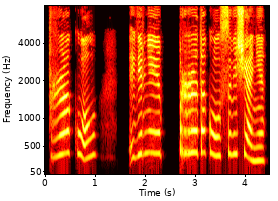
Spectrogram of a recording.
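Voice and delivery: put-on high, stumbling girlish voice; stammering secretary. Flustered secretary answers the rector, high and stammering. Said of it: "заикаясь, ответила Лулу".

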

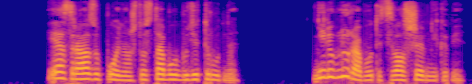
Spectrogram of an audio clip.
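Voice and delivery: ordinary delivery, nothing marked

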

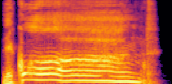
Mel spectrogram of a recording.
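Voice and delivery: hoarse cry through an earpiece; wheezing over headset. Acted. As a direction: croak it out over a bad radio. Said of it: "захрипел наушник".

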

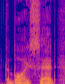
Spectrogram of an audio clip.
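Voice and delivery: ordinary delivery

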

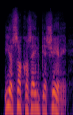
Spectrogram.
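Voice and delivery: high, loud youthful outburst; eager exclamation. A narrator's reading. Dorian breaks in on the lord about pleasure, exclaiming high and loud. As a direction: burst in with full conviction. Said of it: "esclamò Dorian Gray".

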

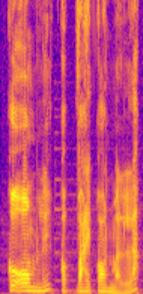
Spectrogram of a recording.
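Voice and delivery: ordinary delivery, nothing marked

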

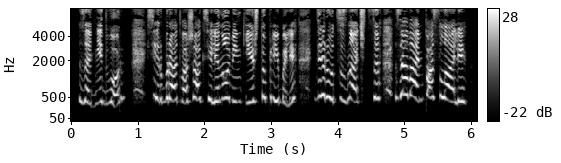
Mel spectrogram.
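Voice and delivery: very high, squeaky alarm; panicked maid. A narrator's reading. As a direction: blurt the news in piping panic. Panicked maid reports a fight. (испуганная служанка, тонко и высоко)

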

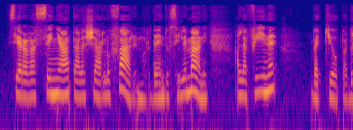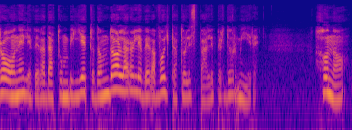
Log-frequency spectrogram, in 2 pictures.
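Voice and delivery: usual speaking voice

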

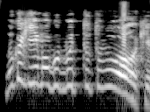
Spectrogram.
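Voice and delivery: high loud boasting piglet. Acted. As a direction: scoff high and cocky. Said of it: "проговорил в это время Ниф-Ниф".

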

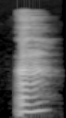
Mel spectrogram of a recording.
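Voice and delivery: sudden short scream of fright; startled yelp of terror; frightened scream. A narrator's reading. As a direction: cry out in shock at the snakes. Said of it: "la lớn vì hoảng sợ".

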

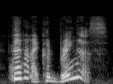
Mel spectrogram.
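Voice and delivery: high, loud excited Kender pitch. A narrator's reading. Tass excitedly hints he should go along. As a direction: bubble over hoping to come along. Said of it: "he added excitedly".

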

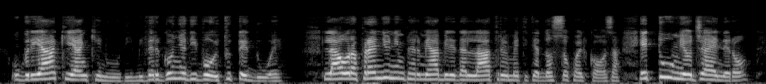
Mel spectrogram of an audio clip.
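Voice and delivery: loud, indignant shrieking scold. A narrator's reading. Mother scolding drunk naked daughter and son-in-law, loud shrieking. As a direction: scold them at the top of her voice. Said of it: "Edna stava strillando".

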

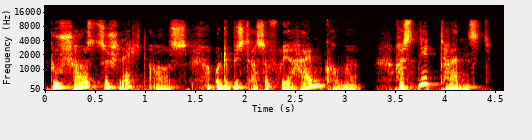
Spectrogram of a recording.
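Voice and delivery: put-on high-pitched old woman's voice, foreboding; worried old nurse. Old nurse reveals the cards to the girl, foreboding. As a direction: tell the omen in a high, anxious old voice.

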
